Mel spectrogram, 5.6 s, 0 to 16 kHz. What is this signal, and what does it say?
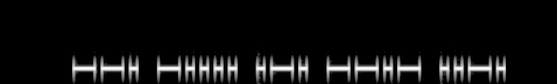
Morse code, heard as a keyed tone, about 17 wpm, 700 Hz. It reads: G6RQF
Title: DXCC-100 Call Signs - 5 Characters - Repeated 3x - 17wpm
